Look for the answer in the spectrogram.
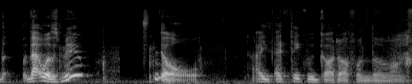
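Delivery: stammering, swooping, feigned innocent tone. Voicing a character holding the knife, denying it: feigned innocence in character. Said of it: "I look behind me like".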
